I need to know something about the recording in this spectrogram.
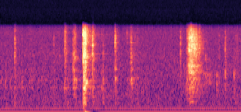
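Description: Clicks and a sharp knock from vinyl records being handled on a Dansette record player's turntable and spindle. The loudest knock comes a little under a second in, another click near the end, over a steady low hum.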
